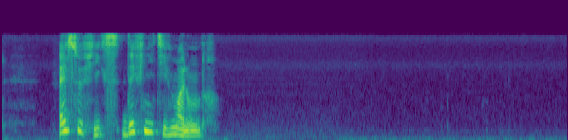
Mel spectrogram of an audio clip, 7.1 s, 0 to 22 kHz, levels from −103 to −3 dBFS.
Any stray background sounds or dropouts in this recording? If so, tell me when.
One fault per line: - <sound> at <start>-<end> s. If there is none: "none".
none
